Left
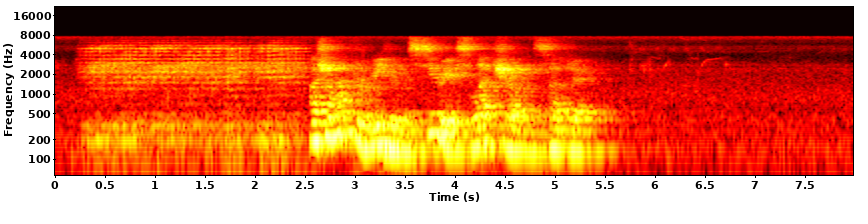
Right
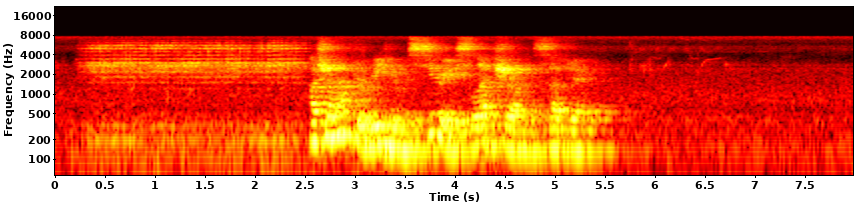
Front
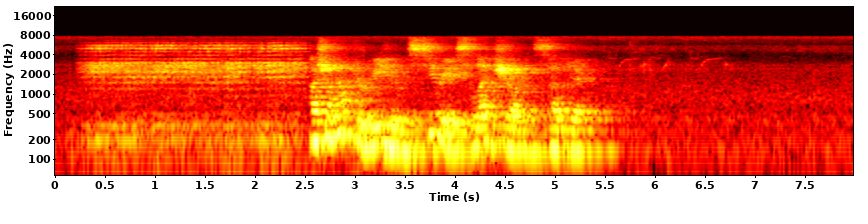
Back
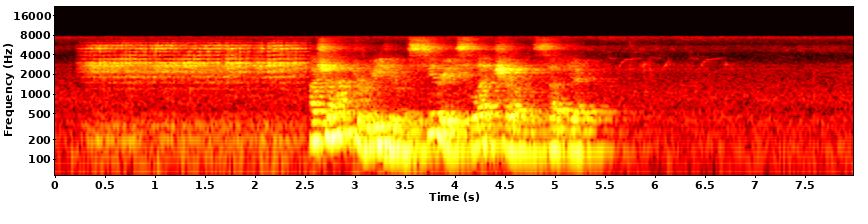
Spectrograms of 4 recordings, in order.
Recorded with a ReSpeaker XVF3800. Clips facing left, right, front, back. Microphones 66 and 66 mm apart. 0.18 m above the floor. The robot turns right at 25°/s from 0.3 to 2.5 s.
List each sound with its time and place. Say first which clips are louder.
2.5 s a woman speaking: even, even; 150° left, 1.9 m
